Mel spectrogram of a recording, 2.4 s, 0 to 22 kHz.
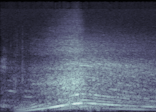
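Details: BMW 320i after a starter replacement, earlier no-start: engine catches and revs up smoothly, pitch rising then easing back evenly, no knocks or grinding; runs healthy.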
